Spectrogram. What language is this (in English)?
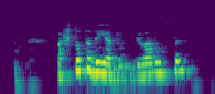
Belarusian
